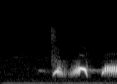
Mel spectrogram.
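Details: Decoy spotted dove calling to draw replies from wild birds: a brief low swooping hoot, a second bending note, then the start of a long vibrating coo.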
